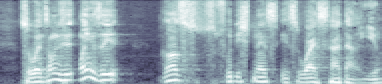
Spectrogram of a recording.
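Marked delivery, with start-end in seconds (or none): 1.6-3.8 slow, sarcastic, jabbing delivery. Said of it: "that's sarcasm".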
